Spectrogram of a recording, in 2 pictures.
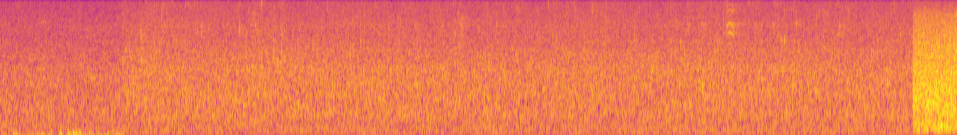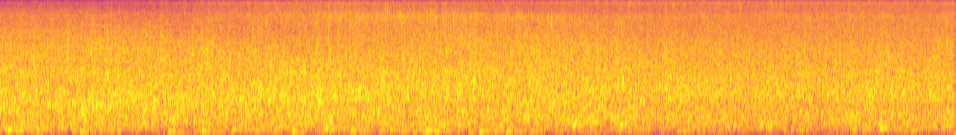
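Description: Shallow forest stream running over stones: a steady rushing of water that comes in suddenly about halfway through, much louder than the faint steady hiss before it.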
